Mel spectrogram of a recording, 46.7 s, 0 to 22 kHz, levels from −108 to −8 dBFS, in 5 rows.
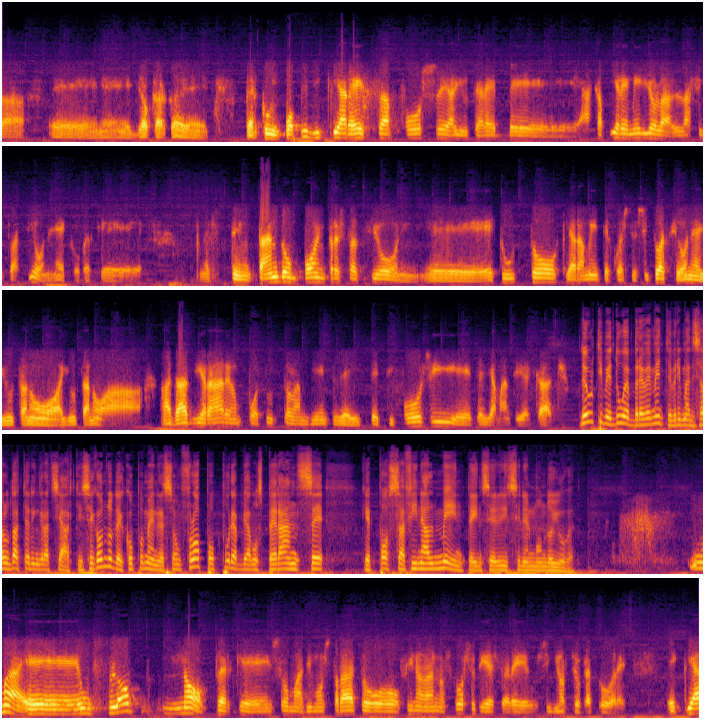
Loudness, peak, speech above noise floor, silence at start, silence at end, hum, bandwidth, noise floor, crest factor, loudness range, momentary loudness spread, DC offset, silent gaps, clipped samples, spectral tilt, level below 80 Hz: -23 LUFS; -4 dBFS; 27 dB; 0 s; 0 s; none; 13 kHz; -49 dBFS; 20 dB; 8 LU; 15 LU; under 0.1%; none; under 0.1%; -5.5 dB/octave; -44 dBFS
